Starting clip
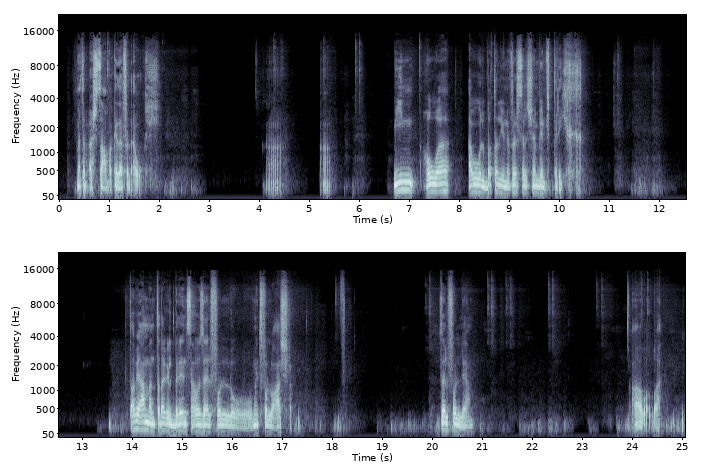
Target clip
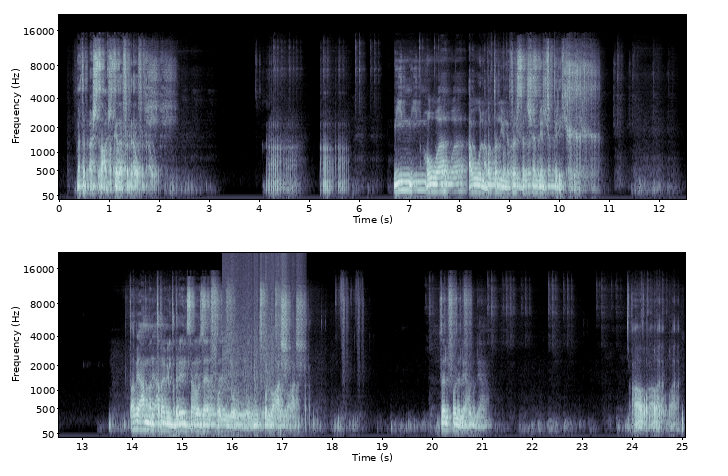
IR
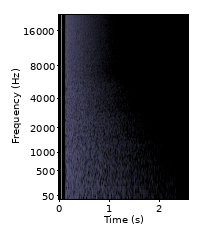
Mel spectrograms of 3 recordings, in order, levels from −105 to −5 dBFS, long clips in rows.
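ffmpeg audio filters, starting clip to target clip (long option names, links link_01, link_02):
-filter_complex "[0:a]asettb=1/sr,asplit=3[link_01][link_02][link_03];[link_01]atrim=end=15.804[link_04];[link_02]atrim=start=15.8:end=17.11,asetpts=PTS-STARTPTS,afade=type=in:duration=0.004:curve=qsin,afade=type=out:start_time=1.306:duration=0.004:curve=qsin,acrusher=bits=3:mode=log:mix=0:aa=0.000001[link_05];[link_03]atrim=start=17.106[link_06];[link_04][link_05]acrossfade=duration=0.004:curve1=hsin:curve2=qsin[link_07];[link_07][link_06]acrossfade=duration=0.004:curve1=qsin:curve2=hsin,aecho=1:1:67|88|299|304|384:0.266|0.112|0.119|0.422|0.2,volume=-1.5dB"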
